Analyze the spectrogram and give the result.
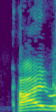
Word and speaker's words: Kairi: Like Bretsky said earlier, she got Kairi. the sheet metal. – Kairi. – Kairi, you stupid bitch. We corrected you earlier and you still said it wrong.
